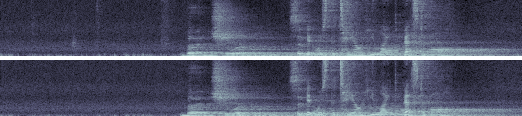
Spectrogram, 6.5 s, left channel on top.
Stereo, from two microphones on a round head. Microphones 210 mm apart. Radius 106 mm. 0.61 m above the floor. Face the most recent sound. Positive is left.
turn(degrees=-25)  # may be behind; listen again after turning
